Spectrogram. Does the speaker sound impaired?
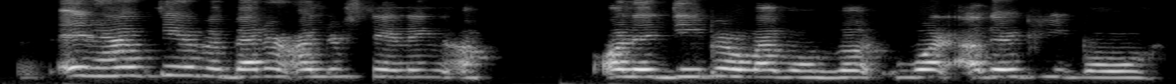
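Yes: spastic cerebral palsy; spastic cerebral palsy with rare dystonia, all four limbs, more severe than Mihai's; dystonia increases spasms in back and legs, mostly manual wheelchair, powered when unable to push.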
